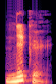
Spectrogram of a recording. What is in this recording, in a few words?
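"nicker", British English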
